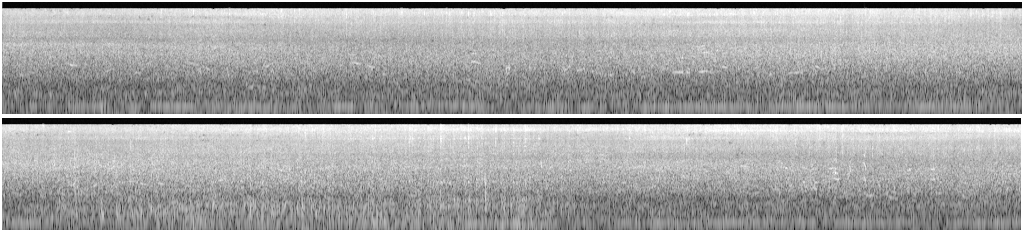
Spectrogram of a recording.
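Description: Fountain jets splashing into a pool, a steady rush of falling water that grows a little louder in the middle.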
